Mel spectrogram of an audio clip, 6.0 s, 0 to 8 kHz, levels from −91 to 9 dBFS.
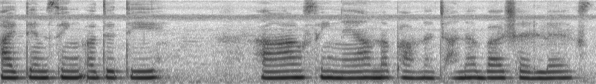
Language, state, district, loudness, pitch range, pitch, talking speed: Manipuri, Manipur, Imphal West, -12 LUFS, 225-235 Hz, 230 Hz, 100 wpm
